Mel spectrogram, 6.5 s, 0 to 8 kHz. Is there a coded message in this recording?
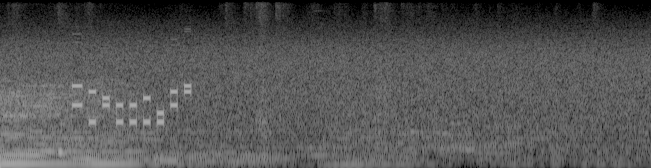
Yes: multi-frequency trunk signalling (R1, as on North American trunks) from 0.7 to 1.9 s, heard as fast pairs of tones, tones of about 70 ms, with phone line noise and street noise. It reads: KP 7622419 ST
